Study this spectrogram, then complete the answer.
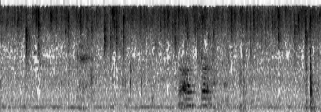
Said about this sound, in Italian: Ah, apriamo la doccia così si riscalda un po'.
